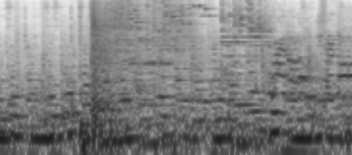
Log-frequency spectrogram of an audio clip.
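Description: A glass window pane shattering with one sudden crash about a second in, then bits of glass ringing and tinkling for a couple of seconds, over tense background music.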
